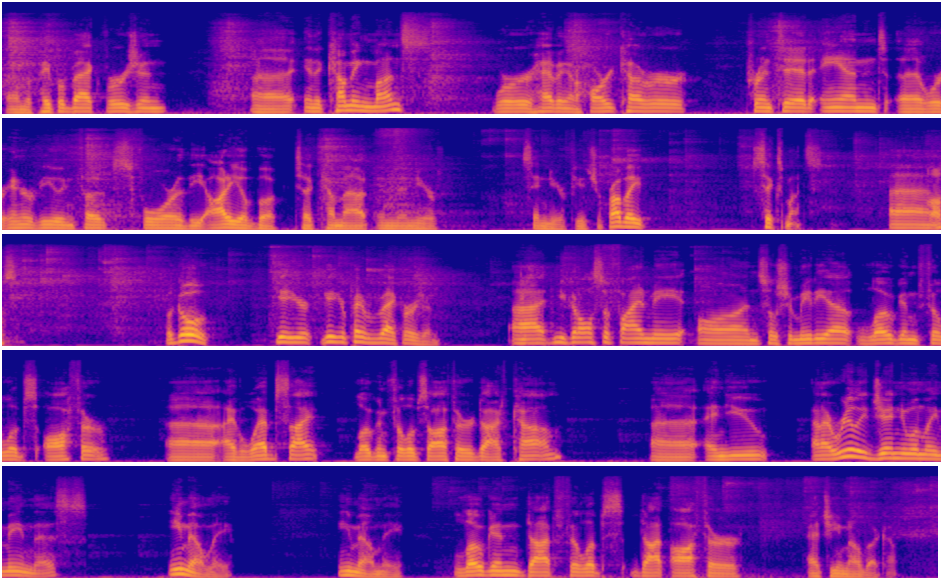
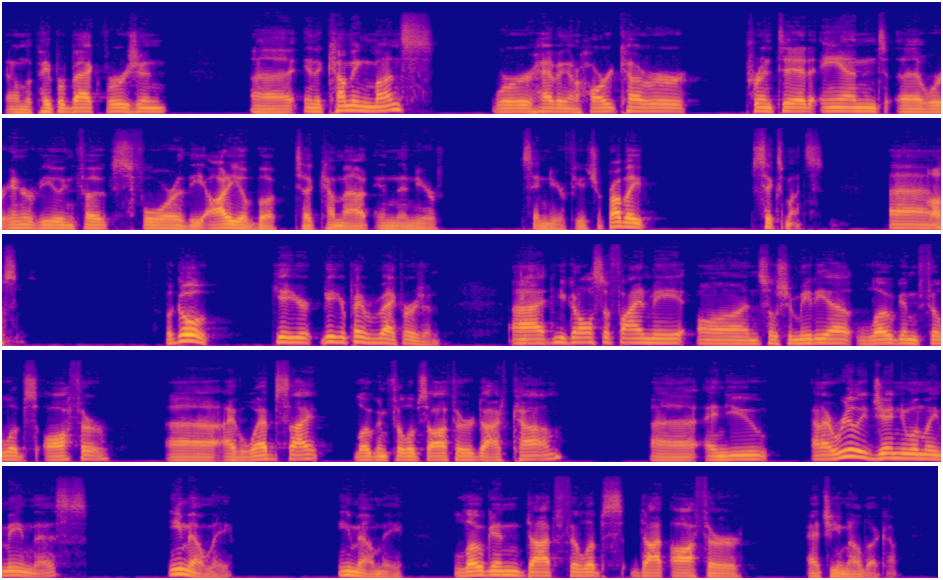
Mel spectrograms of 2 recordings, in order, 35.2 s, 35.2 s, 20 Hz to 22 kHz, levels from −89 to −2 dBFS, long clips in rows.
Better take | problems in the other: second | household noises; faint; throughout; 20 dB below the speech

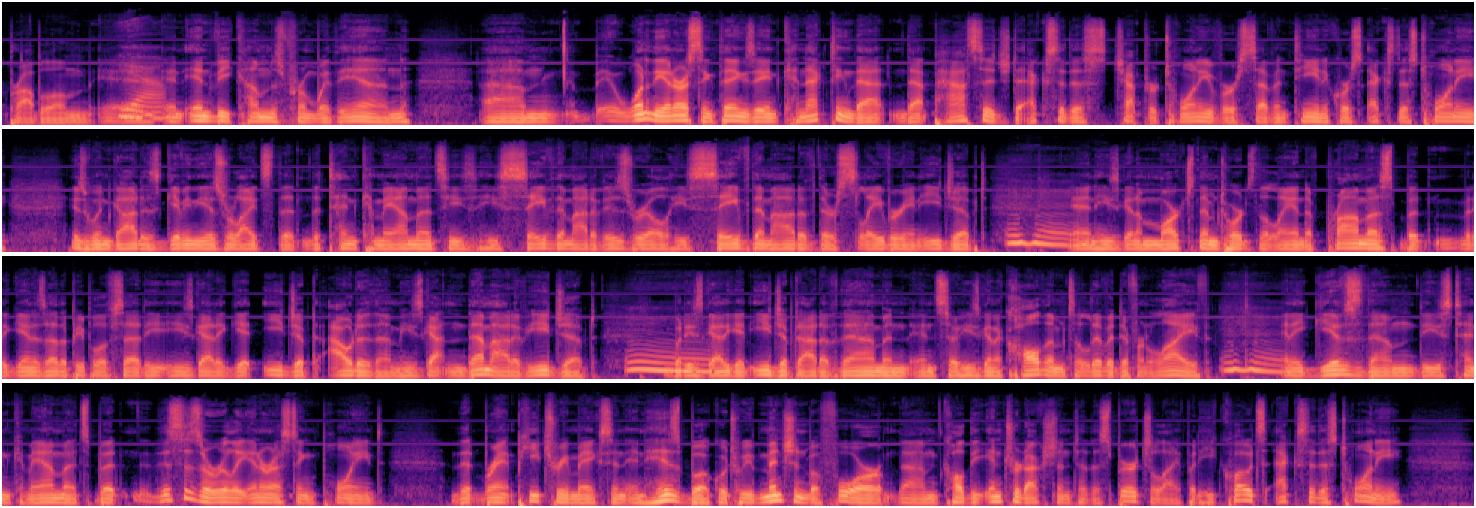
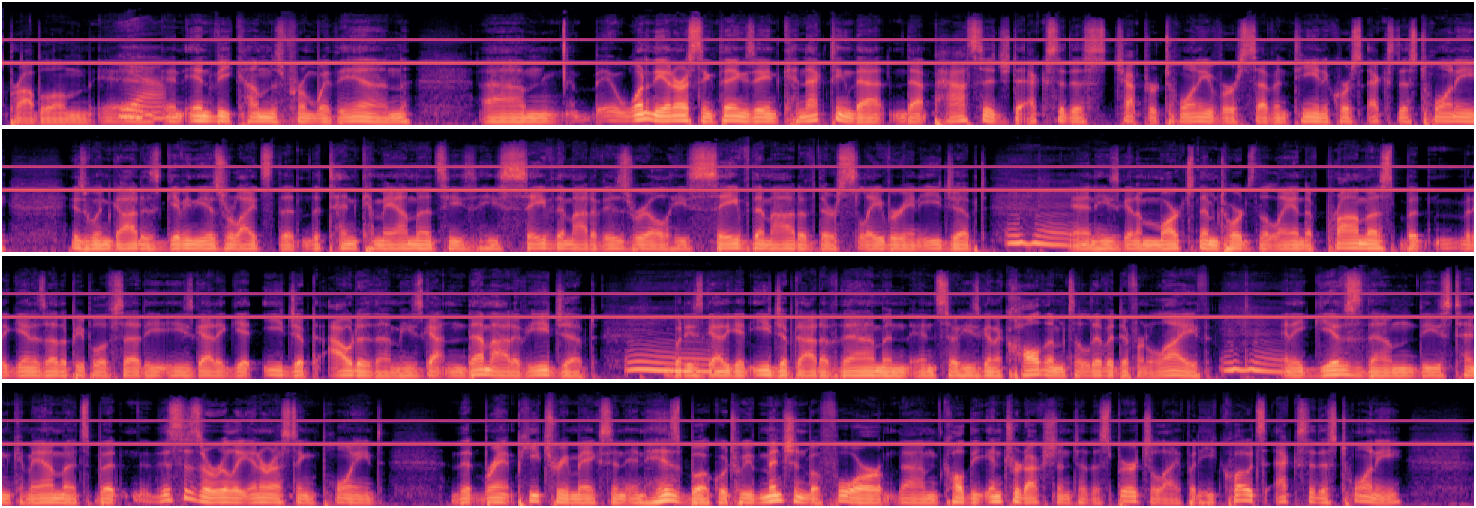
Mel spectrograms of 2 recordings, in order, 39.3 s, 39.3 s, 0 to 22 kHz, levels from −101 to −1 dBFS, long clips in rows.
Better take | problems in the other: first | high-pitched whine; loud; throughout; 3.5 kHz, 5 dB below the speech; faint in the first

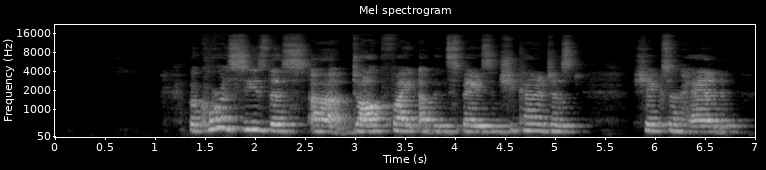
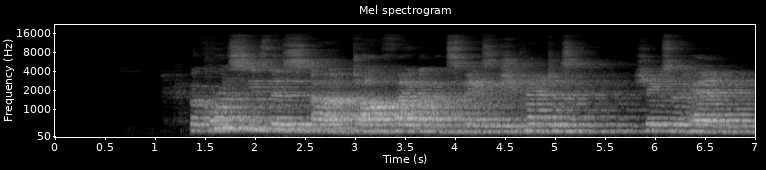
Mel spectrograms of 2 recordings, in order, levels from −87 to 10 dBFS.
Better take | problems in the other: first | room echo; strong; dies away in 2.9 s; slight in the first // off-mic speech; far; far in the first

